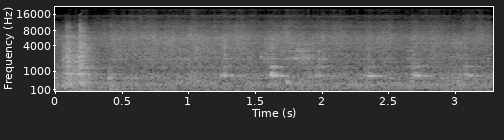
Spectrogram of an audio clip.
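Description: Beef sizzles steadily in a hot pan while it is tossed and stirred, with a sharp scrape at the start and repeated soft clinks and shuffles as the meat moves.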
